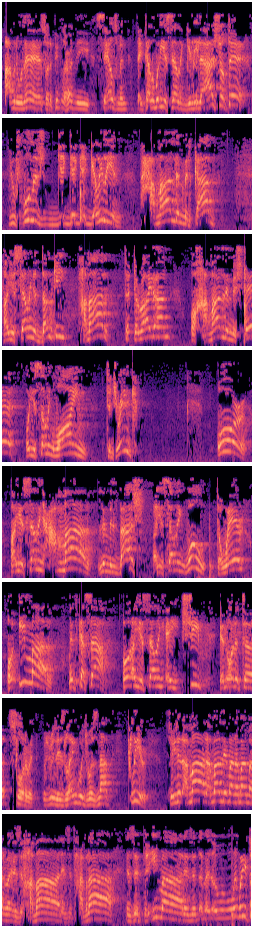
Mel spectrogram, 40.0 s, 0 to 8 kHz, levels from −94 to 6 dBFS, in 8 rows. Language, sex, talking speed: English, male, 125 wpm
